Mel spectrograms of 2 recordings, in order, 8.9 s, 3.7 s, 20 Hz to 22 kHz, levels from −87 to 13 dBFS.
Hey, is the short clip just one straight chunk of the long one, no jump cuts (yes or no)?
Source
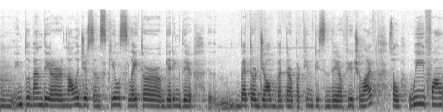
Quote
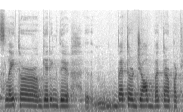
yes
